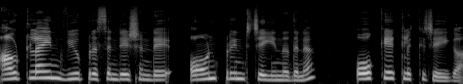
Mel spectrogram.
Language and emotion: Malayalam, neutral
